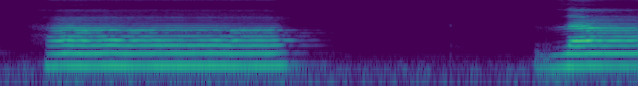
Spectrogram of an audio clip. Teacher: हा, हा के ऊपर खड़ा ज़बर है, खड़ा ज़बर बराबर होता है अलिफ मद्दा के। खड़ा ज़बर को एक अलिफ के बराबर खींचकर पढ़ेंगे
